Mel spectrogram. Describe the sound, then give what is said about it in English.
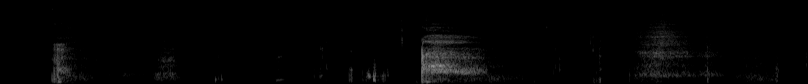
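Crunching and chewing of a stale chip, with a few loud, noisy bursts between quieter clicks and smacks, with no talking. “The chip was stale.”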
